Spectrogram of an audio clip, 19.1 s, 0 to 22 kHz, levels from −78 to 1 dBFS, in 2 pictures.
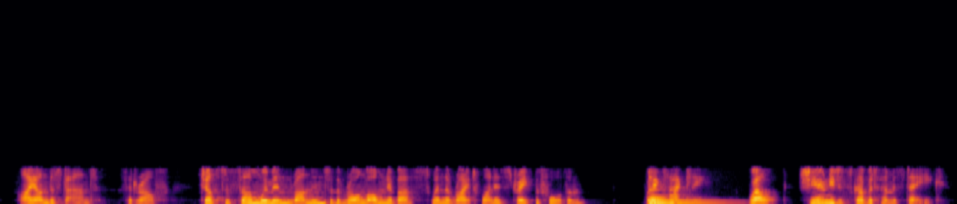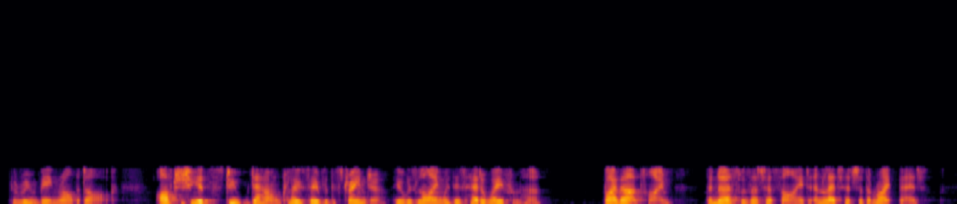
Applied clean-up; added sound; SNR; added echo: neural mask model RNNoise.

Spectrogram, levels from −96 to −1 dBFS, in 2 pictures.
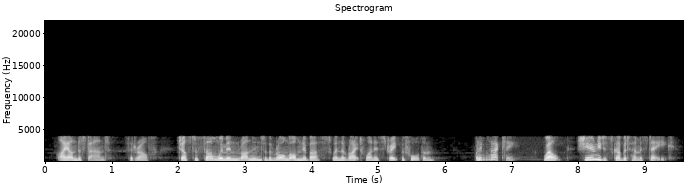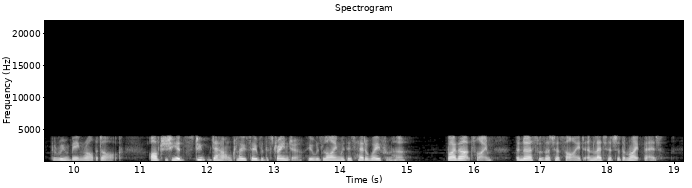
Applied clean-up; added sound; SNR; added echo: neural separator model SepFormer WHAM!.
